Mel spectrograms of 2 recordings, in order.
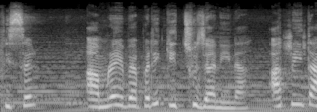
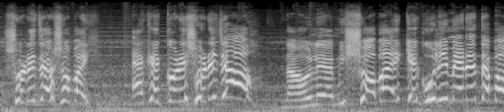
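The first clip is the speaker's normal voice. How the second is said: angry threat; 7 semitones higher than usual. Acted. Threatening with a gun.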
